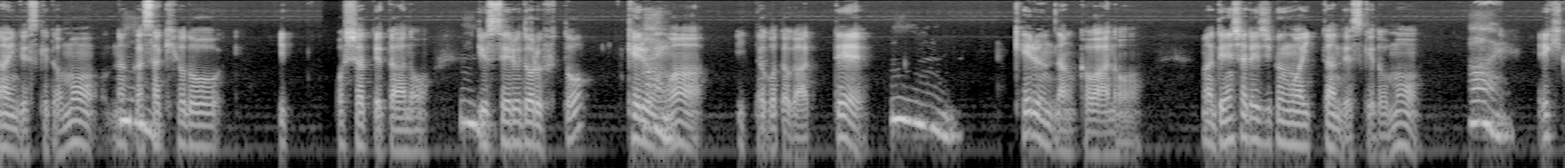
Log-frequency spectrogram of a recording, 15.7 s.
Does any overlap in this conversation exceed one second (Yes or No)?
No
